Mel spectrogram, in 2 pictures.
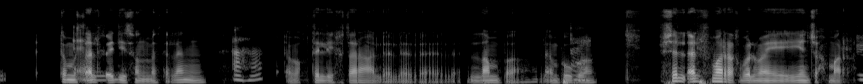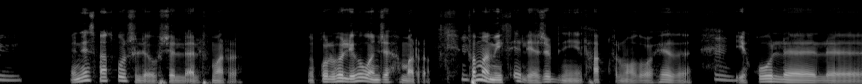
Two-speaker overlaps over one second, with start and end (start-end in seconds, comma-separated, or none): none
